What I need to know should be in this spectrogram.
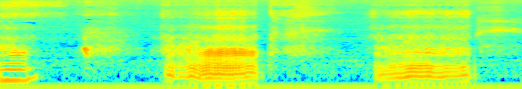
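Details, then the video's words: Cocker Spaniel snoring after a hard day at the park; two long, rough, rumbling snores separated by quiet breaths, over a low room hum. "Snoring Cocker spaniel!"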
